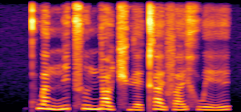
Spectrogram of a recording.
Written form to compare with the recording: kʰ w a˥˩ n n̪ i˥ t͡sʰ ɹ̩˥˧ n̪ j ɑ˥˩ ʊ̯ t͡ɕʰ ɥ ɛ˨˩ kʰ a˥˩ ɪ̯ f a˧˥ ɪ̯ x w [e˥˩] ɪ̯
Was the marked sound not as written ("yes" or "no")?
yes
